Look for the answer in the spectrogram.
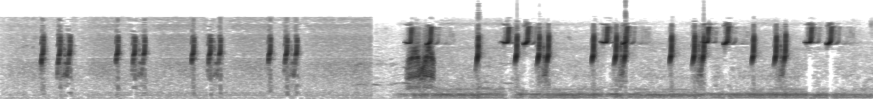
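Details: Female common quail calling: short sharp notes in quick pairs and triplets, repeated every second or so, with an abrupt splice into louder, denser calls over a faint low hum.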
